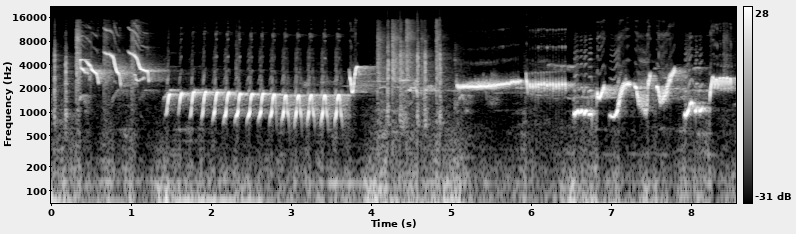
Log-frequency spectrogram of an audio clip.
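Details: White-rumped shama song used for luring birds: varied loud whistled phrases, a fast run of about fourteen repeated descending notes, then sweeping rising and falling whistles and rapid clicking trills.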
